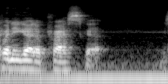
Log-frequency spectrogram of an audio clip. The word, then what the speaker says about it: Prescott: It's like when you go to Prescott. You say Prescott, right. Arizona, but they correct you right now. It's Prescott.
